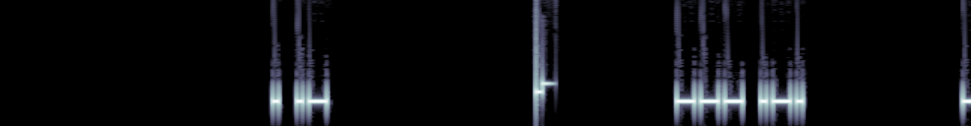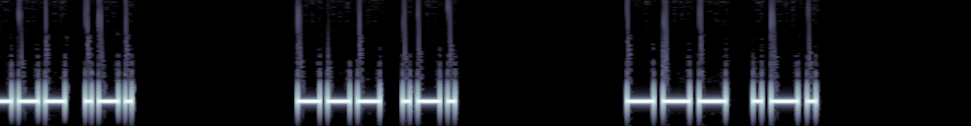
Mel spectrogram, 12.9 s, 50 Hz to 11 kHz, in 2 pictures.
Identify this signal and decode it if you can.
Morse code, heard as a keyed tone, about 26 wpm, 700 Hz. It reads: EA OR OR OR OR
